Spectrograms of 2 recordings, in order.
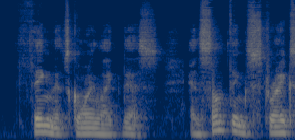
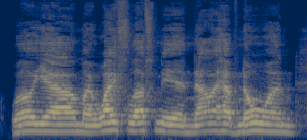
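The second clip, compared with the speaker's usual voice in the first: loud, high, wailed outburst; upset drunk guy; 4 semitones higher, 12 dB louder than usual. Retold or imitated. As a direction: pour out the grievance at full volume. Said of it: "the drunk guy goes".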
